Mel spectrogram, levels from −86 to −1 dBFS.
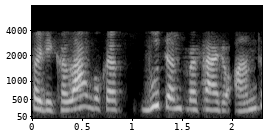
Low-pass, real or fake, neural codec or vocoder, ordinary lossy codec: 7.2 kHz; fake; codec, 16 kHz, 0.8 kbps, ZipCodec; AAC, 16 kbps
